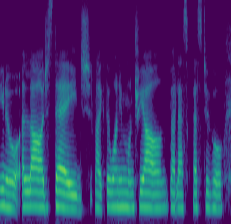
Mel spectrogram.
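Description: Very slow speech from a woman at a medium pitch. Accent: Italian. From Italy, Rimini. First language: Italian. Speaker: burlesque performer. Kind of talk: interview. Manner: halting, many fillers.

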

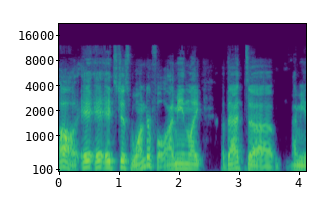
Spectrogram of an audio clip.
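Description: With a quiet background behind him, a man in an unremarkable speaking voice talks at a moderate pace with lively intonation. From Canada. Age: 40s. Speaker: podcast host. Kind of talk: trivia quiz hosting; casual chat. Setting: live audio stream.

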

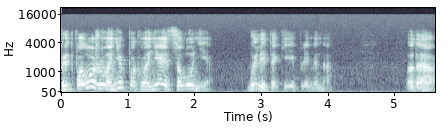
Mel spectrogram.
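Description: A man speaks at a fairly slow pace with long, frequent pauses and a high pitch that swings very widely. Audible room echo surrounds his voice. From Russia, Saint Petersburg. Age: 70s. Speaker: philosophy professor. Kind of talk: lecture.

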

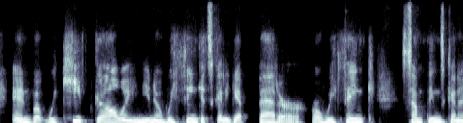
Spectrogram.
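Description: A woman with a normal speaking voice, fairly high in pitch, moving at a moderate pace with ordinary pitch variation and very even loudness, the sound dry and close with no echo. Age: 50s. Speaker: former magazine model, self-help blogger. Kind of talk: casual interview.

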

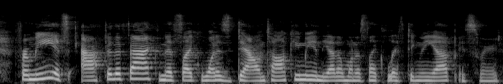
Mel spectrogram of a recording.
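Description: A woman speaks at a fairly quick pace with medium pitch and ordinary pitch variation in an ordinary speaking voice. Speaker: podcast host. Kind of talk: solo podcast monologue, casual. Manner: casual, conversational, fillers.

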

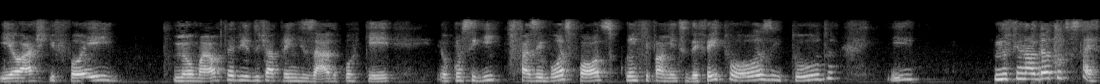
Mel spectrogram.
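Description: A man with a high-pitched voice. His intonation is lively and his pace moderate. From Brazil, Piauí. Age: 20s. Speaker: mobile photographer. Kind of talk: casual interview on live stream.

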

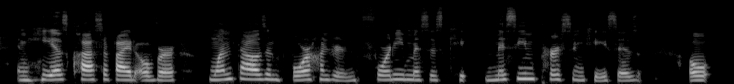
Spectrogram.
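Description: A woman's plain, everyday voice, medium in pitch at a fairly slow pace, dry and close with no echo. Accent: American. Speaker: podcast co-host. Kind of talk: casual chat.

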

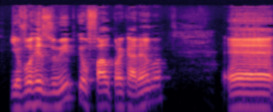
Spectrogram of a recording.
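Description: A man talks very fast in a very clean recording with a silent background. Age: 30s. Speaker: podcast host. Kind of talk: casual interview. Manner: talkative.

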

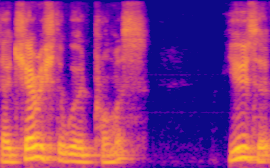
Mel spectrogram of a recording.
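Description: Here a man with an Australian accent speaks at a moderate pace with a medium pitch and lively intonation. His tone is dark and mellow, and somewhat breathy. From Sydney, Australia. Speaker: procurement consultant. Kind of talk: interview.

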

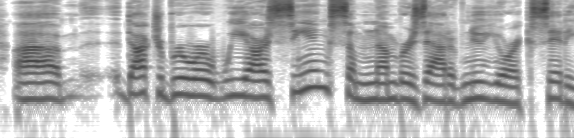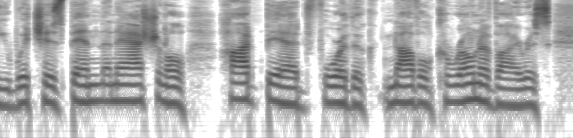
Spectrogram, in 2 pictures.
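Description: In a normal speaking voice, a man talks at a moderate pace with a fairly high pitch. His pitch variation is ordinary, and the sound is dry and close with no echo. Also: very even loudness, very clean recording, silent background. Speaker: radio host. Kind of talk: radio talk show interview. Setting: studio.

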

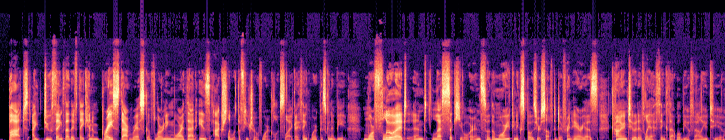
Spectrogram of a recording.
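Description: A woman with a fairly low pitch talks at a fairly quick pace with vocal fry, a bright, sharp tone and big swings in loudness. The recording is very clean, with a silent background. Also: ordinary pitch variation, hardly any pauses. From Germany. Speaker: business professor. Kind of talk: interview.

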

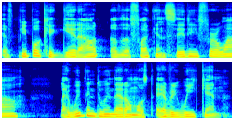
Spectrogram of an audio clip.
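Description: A man with an American accent talks at a fairly quick pace in a dark, mellow tone. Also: medium pitch for a man, ordinary pitch variation, dry, close sound with no echo, very clean recording, silent background. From US, urban neighborhood. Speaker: podcast host. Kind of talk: casual chat. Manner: stutters and pauses a lot.

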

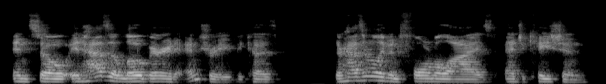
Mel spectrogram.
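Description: This man's voice is medium in pitch, with a bright, sharp tone. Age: 30s. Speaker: technical sales manager. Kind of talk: casual chat.

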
